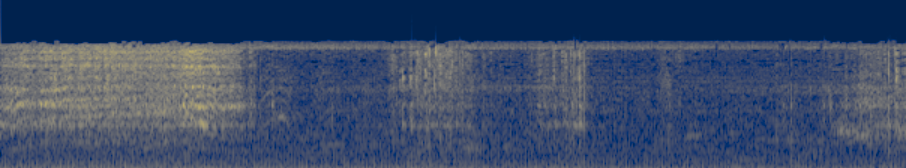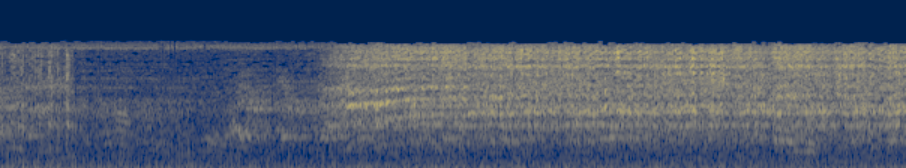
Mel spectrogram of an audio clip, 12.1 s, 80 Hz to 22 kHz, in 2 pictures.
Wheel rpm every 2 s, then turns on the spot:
110, 30, 10, 10, 100, 200.
2-8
